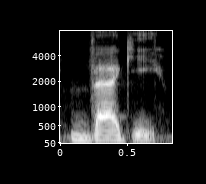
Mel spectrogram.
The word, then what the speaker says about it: Vaggie: uh backstory is very short VY actually it's pronounced vaggie M no anyway you sure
